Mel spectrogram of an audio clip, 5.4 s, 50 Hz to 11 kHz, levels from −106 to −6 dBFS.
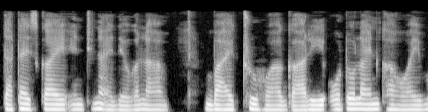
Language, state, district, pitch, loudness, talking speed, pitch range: Idu Mishmi, Arunachal Pradesh, Lower Dibang Valley, 140 Hz, -14 LUFS, 100 wpm, 130-145 Hz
